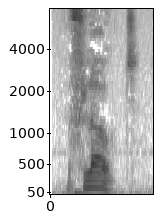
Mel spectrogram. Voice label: "vloot", Dutch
